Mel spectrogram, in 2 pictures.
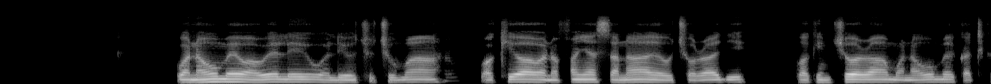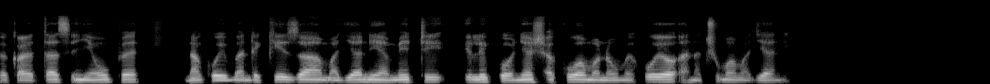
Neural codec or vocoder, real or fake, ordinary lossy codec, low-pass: codec, 24 kHz, 0.9 kbps, DualCodec; fake; MP3, 96 kbps; 9.9 kHz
